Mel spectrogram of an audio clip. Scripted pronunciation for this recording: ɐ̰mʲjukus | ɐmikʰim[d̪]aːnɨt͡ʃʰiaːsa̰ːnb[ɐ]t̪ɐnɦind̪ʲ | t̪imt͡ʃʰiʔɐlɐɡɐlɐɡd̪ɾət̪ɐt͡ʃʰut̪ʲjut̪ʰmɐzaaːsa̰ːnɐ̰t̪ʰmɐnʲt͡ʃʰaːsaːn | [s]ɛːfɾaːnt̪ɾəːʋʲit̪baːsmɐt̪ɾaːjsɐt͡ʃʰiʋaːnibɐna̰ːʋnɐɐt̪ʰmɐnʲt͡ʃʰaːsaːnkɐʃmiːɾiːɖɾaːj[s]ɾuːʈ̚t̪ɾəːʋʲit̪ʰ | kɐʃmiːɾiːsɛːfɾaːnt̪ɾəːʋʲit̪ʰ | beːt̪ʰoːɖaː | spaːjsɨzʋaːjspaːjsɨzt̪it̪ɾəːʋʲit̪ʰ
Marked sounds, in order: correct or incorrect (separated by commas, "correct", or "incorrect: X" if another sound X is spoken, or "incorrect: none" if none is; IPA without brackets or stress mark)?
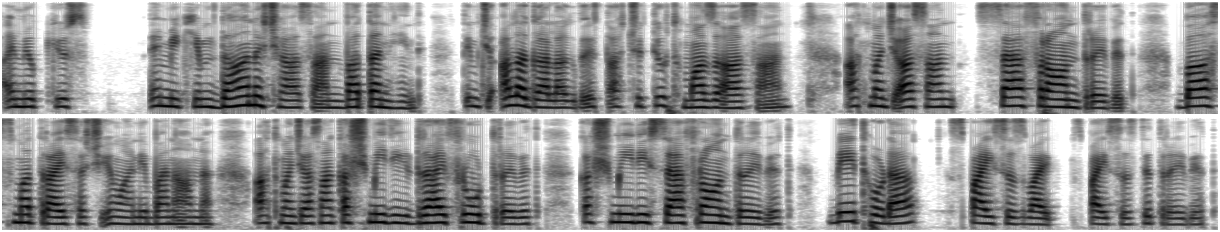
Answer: correct, correct, correct, incorrect: f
